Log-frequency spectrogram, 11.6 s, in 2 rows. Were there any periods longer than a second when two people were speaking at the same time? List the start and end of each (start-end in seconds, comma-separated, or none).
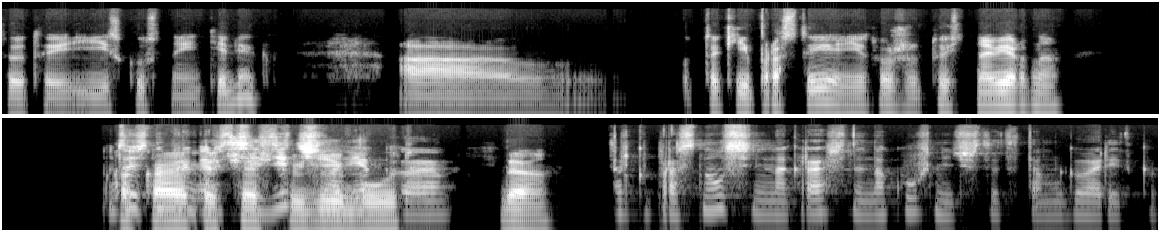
6.3-8.0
